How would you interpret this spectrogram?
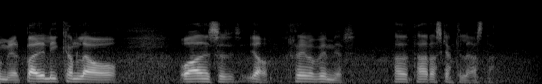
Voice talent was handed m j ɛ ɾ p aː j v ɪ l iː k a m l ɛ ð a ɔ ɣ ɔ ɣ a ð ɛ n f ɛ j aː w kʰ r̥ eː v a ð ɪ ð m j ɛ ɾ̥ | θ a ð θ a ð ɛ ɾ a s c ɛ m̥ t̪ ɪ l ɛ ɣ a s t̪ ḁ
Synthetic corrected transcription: m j ɛ ɾ p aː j ð ɪ l iː k a m l ɛ ɣ a ɔ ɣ ɔ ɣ a ð ɛ n s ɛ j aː w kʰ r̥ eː v a v ɪ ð m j ɛ ɾ̥ | θ a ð θ a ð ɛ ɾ a s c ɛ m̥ t̪ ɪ l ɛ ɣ a s t̪ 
